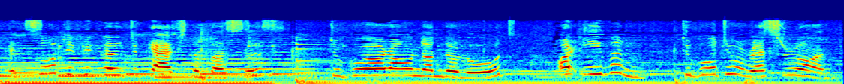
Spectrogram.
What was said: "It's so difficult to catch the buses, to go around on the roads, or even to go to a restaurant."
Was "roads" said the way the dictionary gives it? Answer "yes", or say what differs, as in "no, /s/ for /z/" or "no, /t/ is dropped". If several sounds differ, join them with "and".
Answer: no, /z/ is dropped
